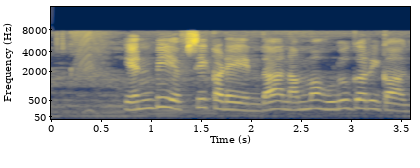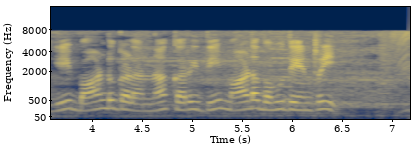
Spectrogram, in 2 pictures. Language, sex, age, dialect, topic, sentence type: Kannada, female, 18-24, Central, banking, question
